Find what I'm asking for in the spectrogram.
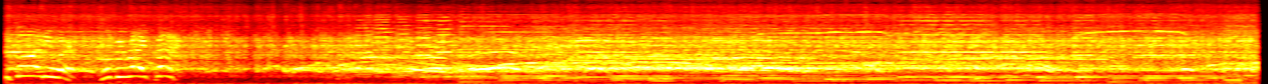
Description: Carlos Mencia blows a horn and Mexican music comes out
